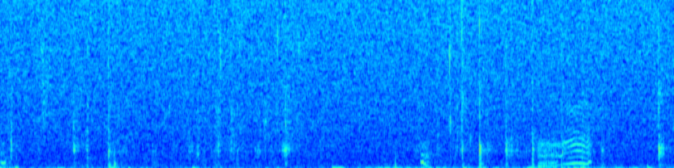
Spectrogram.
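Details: Domestic cat caring for six-day-old kittens: a single arched mew late on, rising and falling, after quiet rustles and clicks over a low steady hum.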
